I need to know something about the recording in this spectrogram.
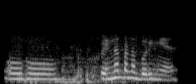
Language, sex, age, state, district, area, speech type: Tamil, female, 18-30, Tamil Nadu, Tiruvarur, rural, conversation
